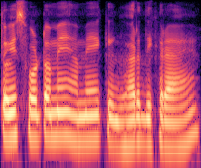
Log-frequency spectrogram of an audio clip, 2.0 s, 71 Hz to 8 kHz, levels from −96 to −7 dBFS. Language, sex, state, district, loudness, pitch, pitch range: Hindi, male, Bihar, West Champaran, -16 LUFS, 155 Hz, 140-170 Hz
